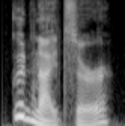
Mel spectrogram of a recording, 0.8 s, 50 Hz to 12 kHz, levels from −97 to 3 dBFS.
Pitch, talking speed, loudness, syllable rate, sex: 155 Hz, 215 wpm, -18 LUFS, 4.6 syllables/s, male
